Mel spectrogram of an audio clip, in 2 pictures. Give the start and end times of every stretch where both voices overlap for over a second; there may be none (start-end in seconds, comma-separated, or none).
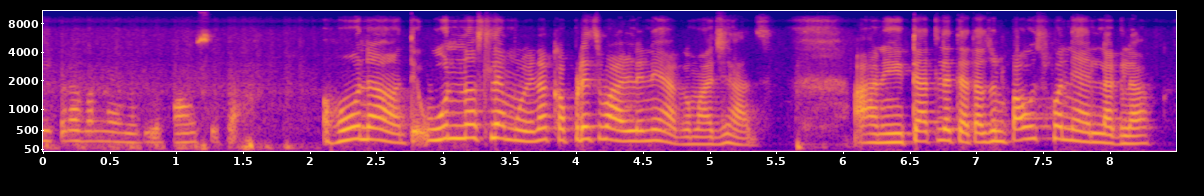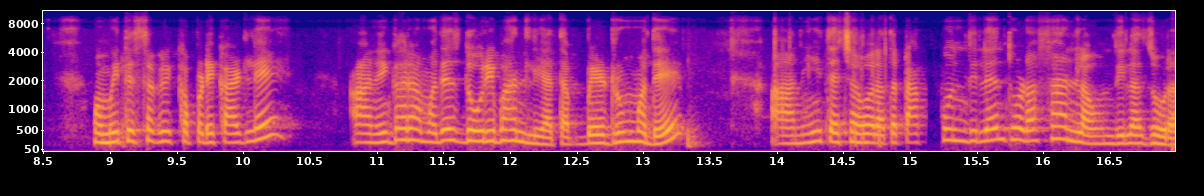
none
